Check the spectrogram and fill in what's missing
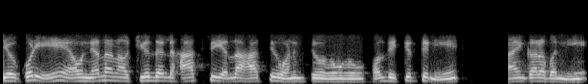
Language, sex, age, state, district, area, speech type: Kannada, male, 60+, Karnataka, Bellary, rural, conversation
